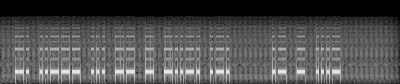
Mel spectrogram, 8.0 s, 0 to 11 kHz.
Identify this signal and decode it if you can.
Morse code, heard as a keyed tone, about 22 wpm, 500 Hz. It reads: N2SMT/R ATV
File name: kd2bd / atvcwid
